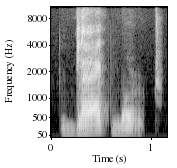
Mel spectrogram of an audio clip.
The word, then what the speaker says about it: blackbird: But when it will become a compound, we have only one accent in the first syllable. See here, like blackbird. Okay, but in noun phrase,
